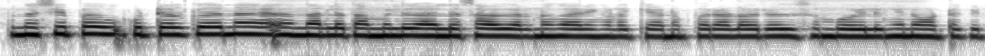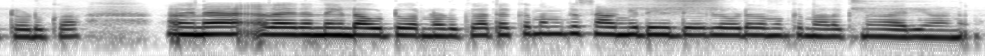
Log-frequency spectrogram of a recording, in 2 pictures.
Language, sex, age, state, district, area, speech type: Malayalam, female, 18-30, Kerala, Kozhikode, urban, spontaneous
